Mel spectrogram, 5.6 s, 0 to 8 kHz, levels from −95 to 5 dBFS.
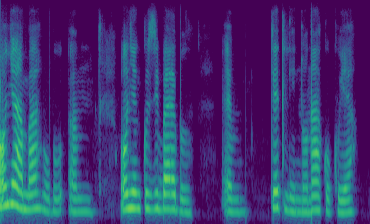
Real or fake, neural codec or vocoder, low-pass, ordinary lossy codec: fake; vocoder, 22.05 kHz, 80 mel bands, WaveNeXt; 7.2 kHz; Opus, 32 kbps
